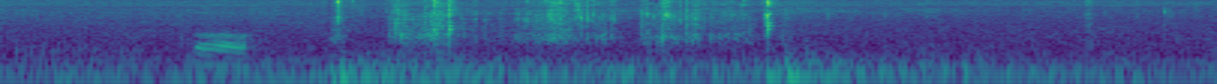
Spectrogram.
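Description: Clam shells clattering and clinking against each other in a metal cooking pot, in a couple of short rattling runs over about a second and a half, with a brief snatch of a man's voice just before.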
